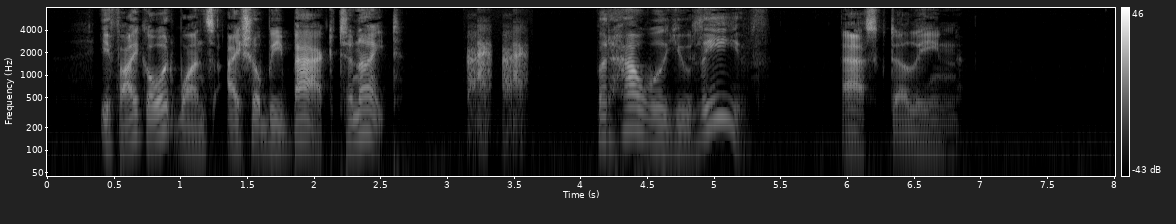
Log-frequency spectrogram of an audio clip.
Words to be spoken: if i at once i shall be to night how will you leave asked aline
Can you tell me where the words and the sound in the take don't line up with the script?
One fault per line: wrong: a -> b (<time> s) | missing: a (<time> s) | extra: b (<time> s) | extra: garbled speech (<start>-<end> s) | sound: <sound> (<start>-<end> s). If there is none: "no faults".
extra: go (0.7 s)
extra: back (1.8 s)
sound: laugh (3.1-3.6 s)
extra: but (4.1 s)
